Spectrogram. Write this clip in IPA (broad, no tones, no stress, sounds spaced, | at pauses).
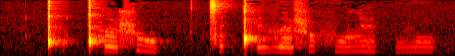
ǃʼ u ǃʰ œ ʂ u | ǀ ɛ ǃʼ e v ɛ ʂ u f u l y | v u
